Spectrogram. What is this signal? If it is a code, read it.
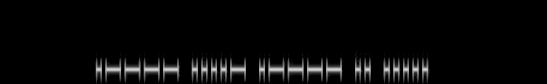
Morse code, heard as a keyed tone, about 25 wpm, 700 Hz. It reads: 141I5
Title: Five Challenging Letter-Number Combinations 25wpm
